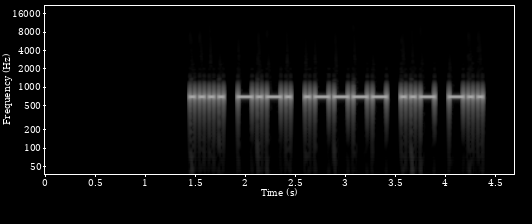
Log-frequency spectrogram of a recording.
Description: Morse code, heard as a keyed tone, about 25 wpm, 700 Hz. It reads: HC1UD
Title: DXCC-100 Call Signs - 5 Characters - Repeated 3x - 25wpm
